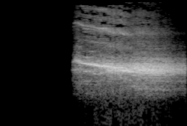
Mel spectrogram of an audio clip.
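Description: Silence for a second, then a sudden cinematic trailer sound effect: a high ringing whistle over a hiss, sliding slowly down in pitch.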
